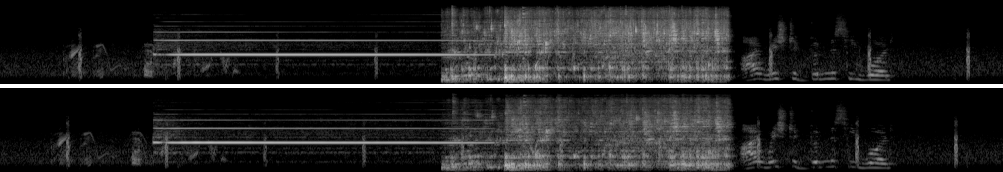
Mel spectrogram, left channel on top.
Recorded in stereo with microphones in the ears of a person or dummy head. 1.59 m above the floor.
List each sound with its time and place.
1.5 s a flute: 20° right (ahead or behind), 0.6 m
4.4 s a toilet flushing: 65° left (ahead or behind), 0.5 m
7.4 s a woman speaking: 15° right (ahead or behind), 1.7 m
